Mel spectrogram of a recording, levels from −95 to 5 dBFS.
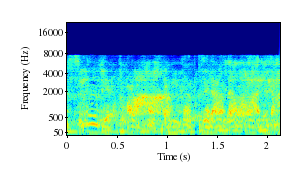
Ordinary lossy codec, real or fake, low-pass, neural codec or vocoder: none; fake; none; codec, 16 kHz, 4.8 kbps, FACodec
